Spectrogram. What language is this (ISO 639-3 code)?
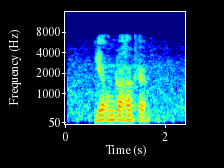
urd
